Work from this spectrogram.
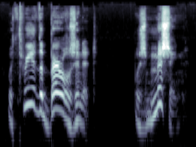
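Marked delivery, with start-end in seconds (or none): none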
